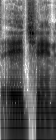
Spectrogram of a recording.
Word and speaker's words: Etienne: It's Travis Achain Etien. Or is that how you pronounce it, right? Didn't he say that's how you pronounce it? Travis Achain is how you pronounce it.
